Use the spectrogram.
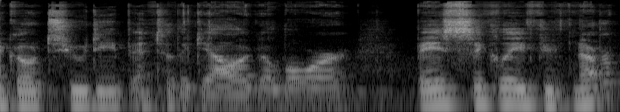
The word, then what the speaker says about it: Galaga: I don't know if I said that correctly, but apparently it's pronounced Galaga.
